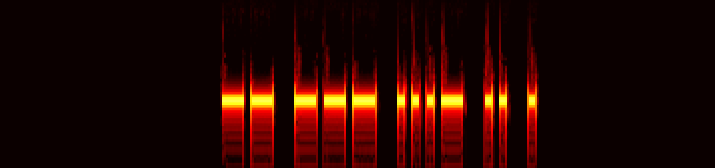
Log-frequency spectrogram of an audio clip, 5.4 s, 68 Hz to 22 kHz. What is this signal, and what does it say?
Morse code, heard as a keyed tone, about 23 wpm, 700 Hz. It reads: MOVIE
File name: 5 Letter Words - First 3 Letters Given - 22wpm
